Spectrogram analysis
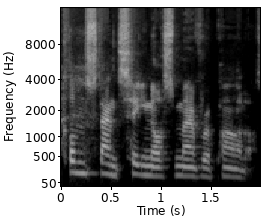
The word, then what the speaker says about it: Konstantinos Mavropanos: How do you pronounce his real name? Go on. Dinos. Go on, give it a go. Konstantinos Mavropanos.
